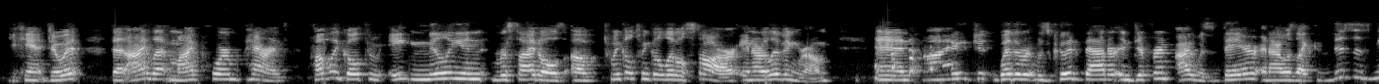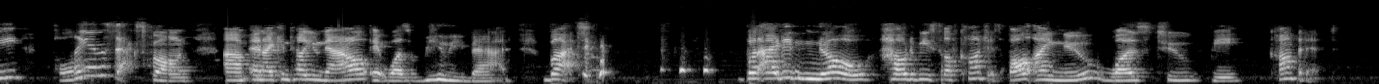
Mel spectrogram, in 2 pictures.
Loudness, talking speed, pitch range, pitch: -14 LUFS, 165 wpm, 195-260 Hz, 230 Hz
